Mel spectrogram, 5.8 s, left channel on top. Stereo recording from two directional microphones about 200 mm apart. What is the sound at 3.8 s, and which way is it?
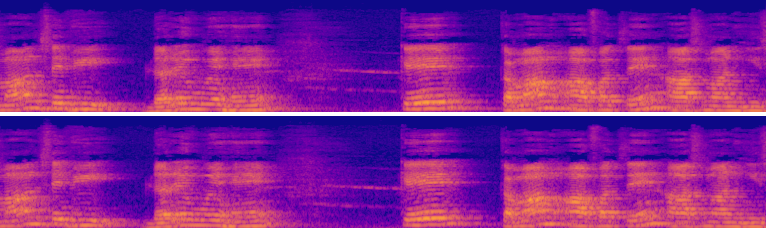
A man's voice, 20° left (ahead or behind).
